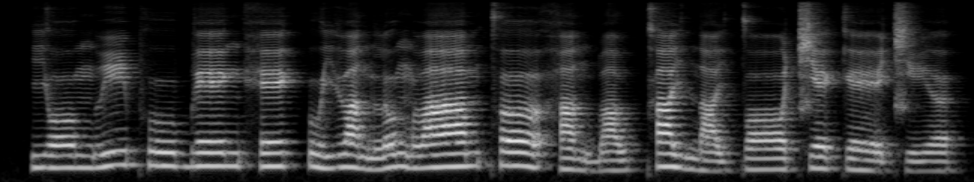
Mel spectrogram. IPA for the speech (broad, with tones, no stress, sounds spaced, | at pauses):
j oː˩ ŋ ʋ iː˧ pʰ uː˧ b eː˧ ŋ h eː˧˥ k̚ ʔ u˩˧ j ʋ a˧˩ n l o˥˨ ŋ ʋ aː˧˥ m t̪ʰ ɤː˥˨ h a˧˩ n b a˩˧ w kʰ a˥˨ j n a˩ j t̪ ɔː˧ t͡ɕ e˥˨ k eː˧˩ t͡ɕ i˩ ə̯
